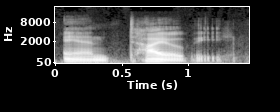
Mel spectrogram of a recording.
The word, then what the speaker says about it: Antiope: Yeah, she says Antiope. Antiope, like Tiope. So it's not anti, it's Antiope.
